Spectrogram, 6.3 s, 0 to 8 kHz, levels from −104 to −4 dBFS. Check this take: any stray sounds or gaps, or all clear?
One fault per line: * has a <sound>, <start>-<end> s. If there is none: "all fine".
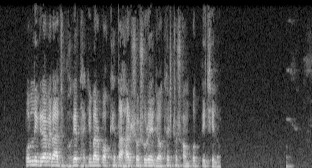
all fine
